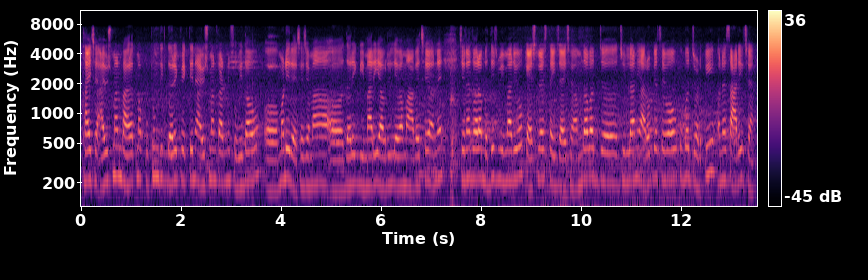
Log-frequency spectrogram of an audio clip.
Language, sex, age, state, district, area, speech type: Gujarati, female, 18-30, Gujarat, Ahmedabad, urban, spontaneous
